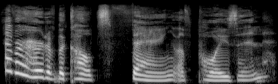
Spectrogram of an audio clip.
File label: eng menu tap; white peach; Cookie Run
